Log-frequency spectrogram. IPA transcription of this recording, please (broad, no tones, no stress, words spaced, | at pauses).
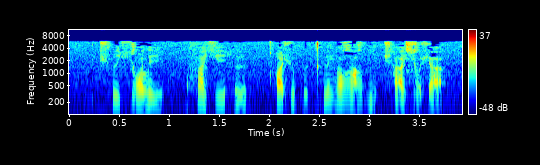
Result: t͡ʃʰɨçɔli | façihɨ | qʰɔʃʉpɨ kʰɨnɔʁaʁ bit͡ʃʰaɕɔʃa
